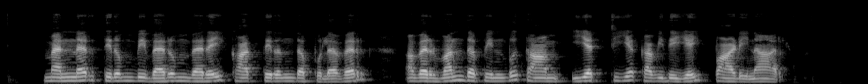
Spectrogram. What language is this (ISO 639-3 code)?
tam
